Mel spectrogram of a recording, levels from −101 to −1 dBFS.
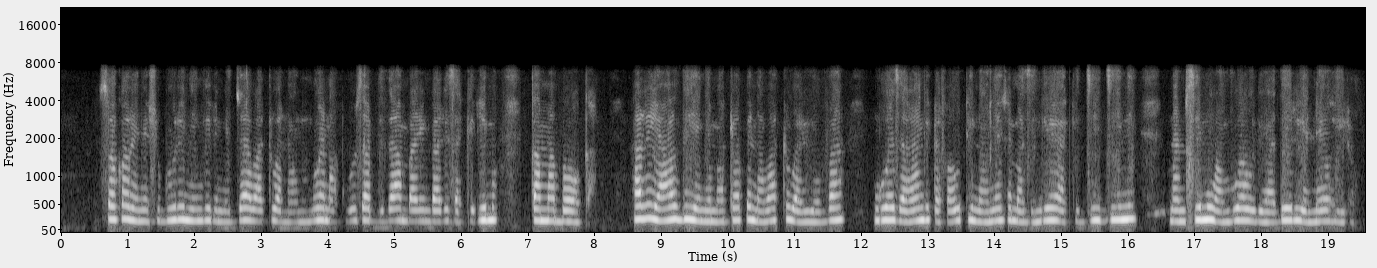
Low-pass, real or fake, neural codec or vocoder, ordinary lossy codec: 7.2 kHz; fake; codec, 44.1 kHz, 7.8 kbps, DAC; Opus, 16 kbps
